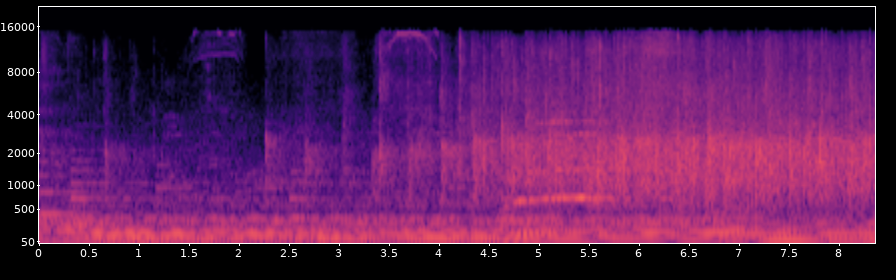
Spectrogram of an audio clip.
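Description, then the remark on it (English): An audience claps steadily, a dense wash of many hands that swells louder partway through and carries on without pause, with no voices heard over it. “Those who are clapping, you are that businessman.”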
